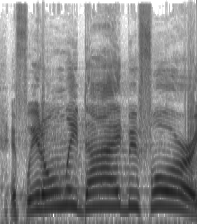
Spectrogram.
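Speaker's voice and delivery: whiny complainer. Retold or imitated. Israelites grumbling, voiced.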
